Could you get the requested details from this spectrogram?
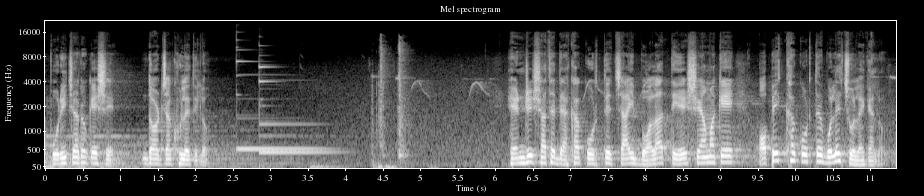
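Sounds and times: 
speech: 0:00.1 - 0:02.3, 0:06.2 - 0:11.3
two-note electronic doorbell chime at the door of a residential building: 0:02.6 - 0:04.2.

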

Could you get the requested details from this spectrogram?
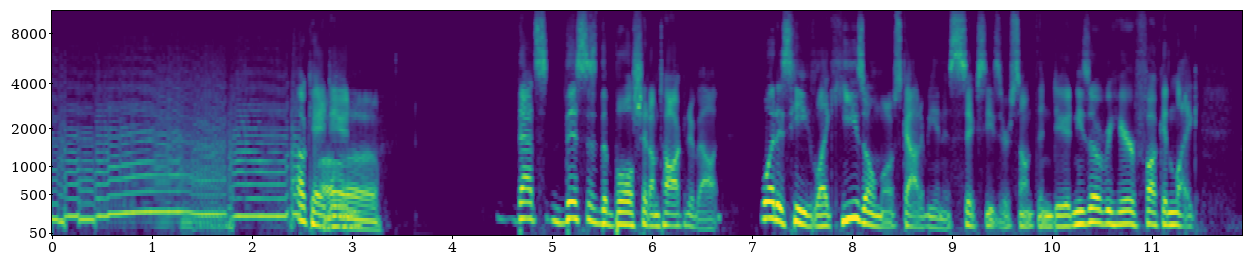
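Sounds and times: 
distorted electric bass guitar: 0:00.0 - 0:02.7
speech: 0:02.4 - 0:03.4, 0:04.4 - 0:11.7.

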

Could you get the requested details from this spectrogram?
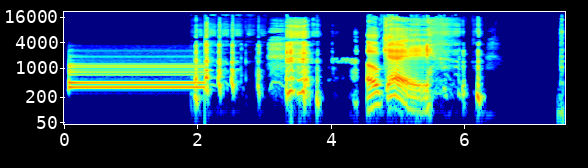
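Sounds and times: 
telephone busy signal after hang-up: 0:00.1 - 0:02.1
speech: 0:02.0 - 0:02.4, 0:04.6 - 0:05.7
people laughing: 0:02.0 - 0:03.9, 0:05.3 - 0:06.4.

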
